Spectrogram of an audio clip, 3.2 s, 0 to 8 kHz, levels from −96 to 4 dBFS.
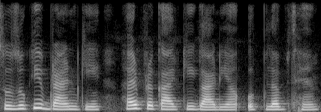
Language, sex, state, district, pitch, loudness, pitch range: Hindi, female, Haryana, Charkhi Dadri, 200 Hz, -17 LUFS, 195-240 Hz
